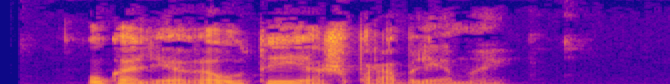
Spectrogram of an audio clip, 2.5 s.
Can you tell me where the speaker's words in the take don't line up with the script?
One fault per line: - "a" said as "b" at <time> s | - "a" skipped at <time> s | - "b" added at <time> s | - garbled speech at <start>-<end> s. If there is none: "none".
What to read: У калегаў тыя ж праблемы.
none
